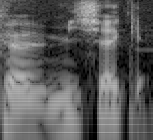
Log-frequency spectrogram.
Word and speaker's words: Misiek: Donc Michek, M-I-S-I-E-K, c'est ça? – Exactement, ouais. Ouais, j'ai droit à Misiek, Misiek, j'en ai plein, mais ouais, ça se prononce Michek.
